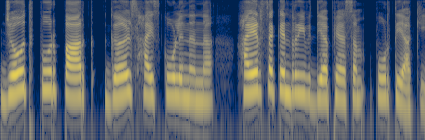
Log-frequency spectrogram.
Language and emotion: Malayalam, neutral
